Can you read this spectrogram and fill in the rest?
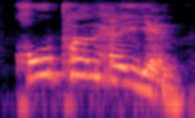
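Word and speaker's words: Copenhagen: 읽는 거는 조금 달라지게요요 오자를 오라고 발음해 보십시오 그러마 코가 아니고 코우 코우 펜 펜인데 요거 를요 어 소리로냅니다 그래서 코헤이요 자는 a 소리가 또나요에겐 코 헤이겐 코펜하겐 코펜하겐 있데 외국 가서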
